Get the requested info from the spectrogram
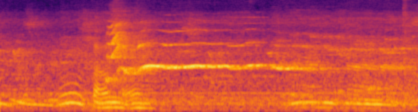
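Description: People talking, with a high, steady whine that sweeps up sharply about a second in and then holds one pitch for nearly three seconds.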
